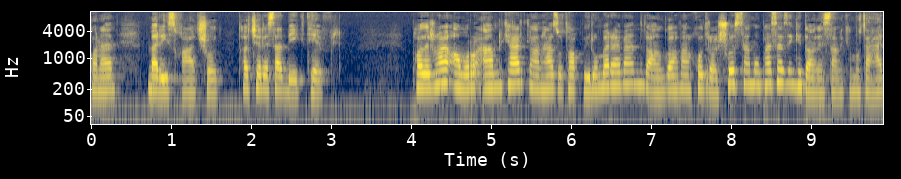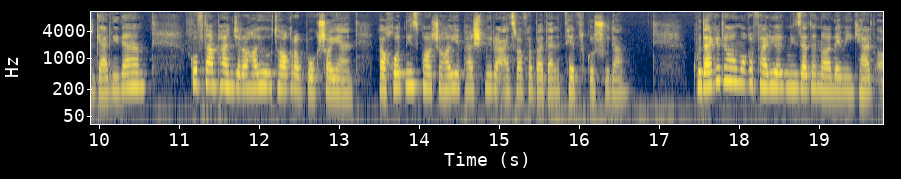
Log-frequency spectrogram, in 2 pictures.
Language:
Persian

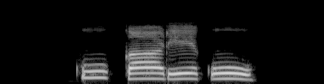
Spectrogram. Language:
Mari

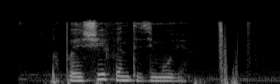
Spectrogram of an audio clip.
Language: Russian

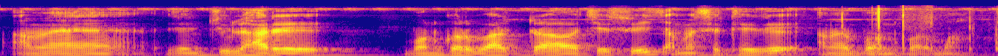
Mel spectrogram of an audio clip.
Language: Odia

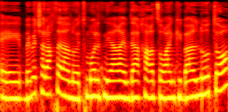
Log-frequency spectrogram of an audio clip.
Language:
Hebrew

